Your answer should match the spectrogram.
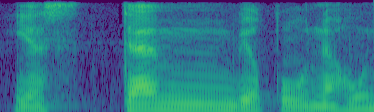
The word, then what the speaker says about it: يستنبطونه: كذلك ننبه إلى ترقيق التاء من قوله يستنبطونه، يستنبطونه نعطيها ترقيقها ولا نجعلها يستنبطونه بالتفخيم هكذا، فإن هذا خطأ.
